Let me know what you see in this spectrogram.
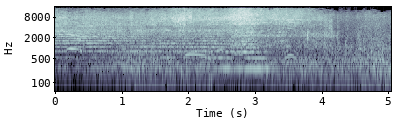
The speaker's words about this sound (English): This kid is so close to a freight train, he gets kicked in the head by the engineer.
